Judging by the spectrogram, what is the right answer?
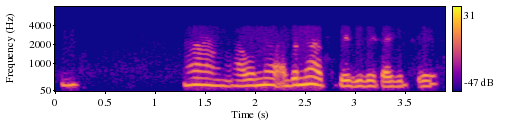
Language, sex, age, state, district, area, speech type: Kannada, female, 30-45, Karnataka, Bagalkot, rural, conversation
